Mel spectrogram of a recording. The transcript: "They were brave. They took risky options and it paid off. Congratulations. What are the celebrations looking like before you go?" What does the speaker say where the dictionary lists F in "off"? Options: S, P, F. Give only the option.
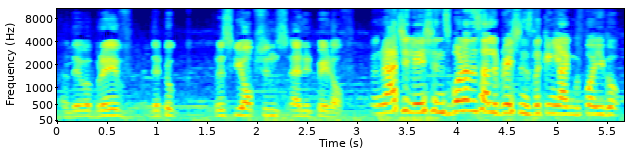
F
